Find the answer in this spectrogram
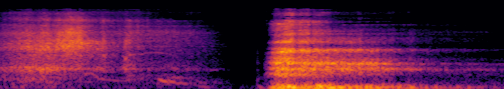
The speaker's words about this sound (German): Stephanie Joanne Angelina Germanotta, alias Lady Gaga, schließt noch einmal die Augen. Sie atmet tief ein.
